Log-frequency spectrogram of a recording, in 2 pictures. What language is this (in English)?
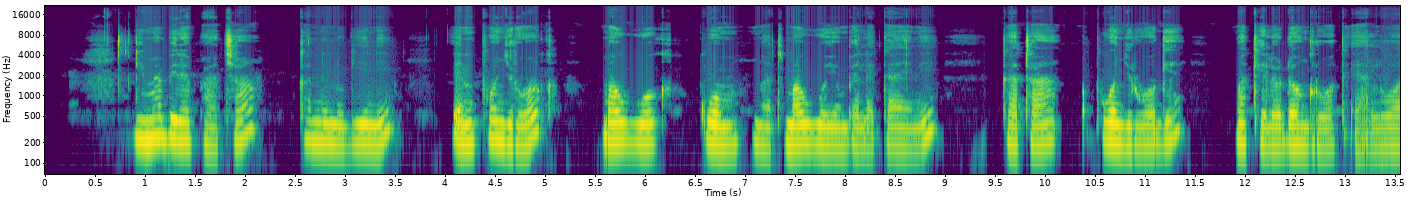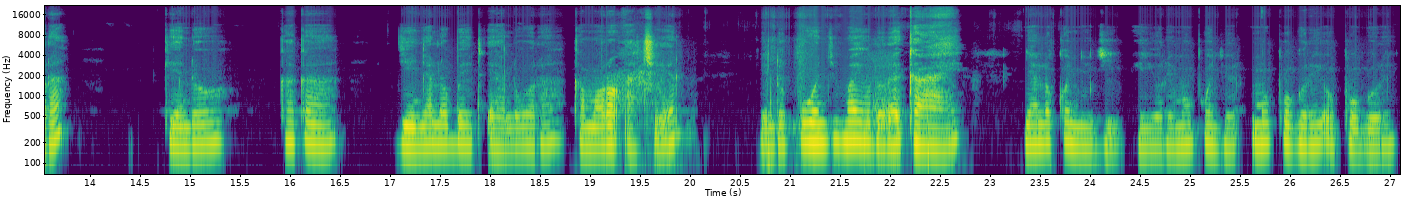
Luo (Kenya and Tanzania)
